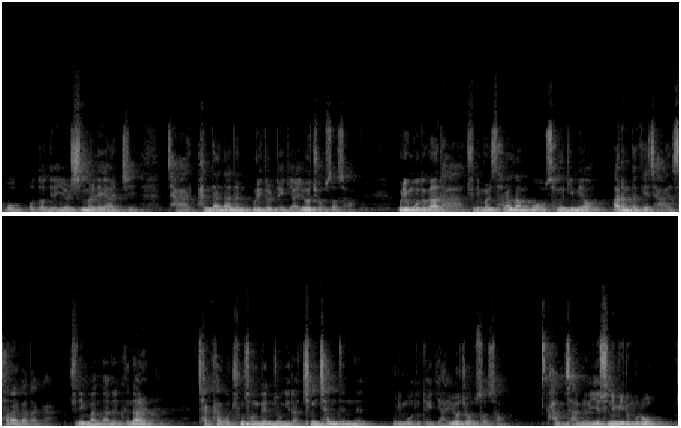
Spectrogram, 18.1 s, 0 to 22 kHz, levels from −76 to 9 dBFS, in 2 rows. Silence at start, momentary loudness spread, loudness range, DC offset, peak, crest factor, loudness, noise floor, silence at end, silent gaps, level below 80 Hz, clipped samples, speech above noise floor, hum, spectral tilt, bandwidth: 0 s; 15 LU; 5 LU; under 0.1%; -8 dBFS; 20 dB; -27 LUFS; -57 dBFS; 0 s; none; -66 dBFS; under 0.1%; 31 dB; none; -5 dB/octave; 13 kHz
